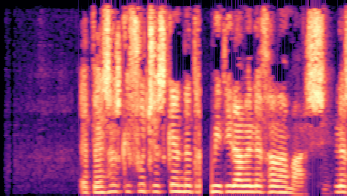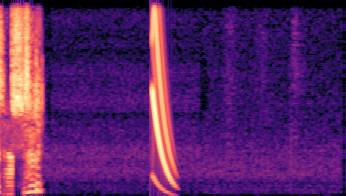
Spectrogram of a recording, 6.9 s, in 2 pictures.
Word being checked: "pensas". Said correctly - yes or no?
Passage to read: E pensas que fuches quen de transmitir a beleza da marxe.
yes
